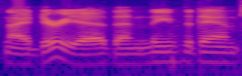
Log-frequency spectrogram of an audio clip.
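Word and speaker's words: Cnidaria: If you want it to be pronounced Nidaria, then leave the damn C off. Exactly. I ain't gonna pronounce. I'm like, what do we? Cindaria?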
